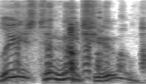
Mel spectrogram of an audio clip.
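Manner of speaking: put-on old scholar voice. Voicing an old scholar greeting the visitors: old Corvus voice. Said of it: "I'm trying to do old Corvus voice".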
